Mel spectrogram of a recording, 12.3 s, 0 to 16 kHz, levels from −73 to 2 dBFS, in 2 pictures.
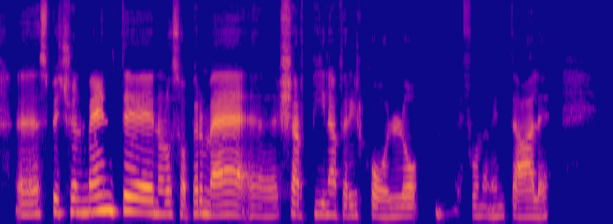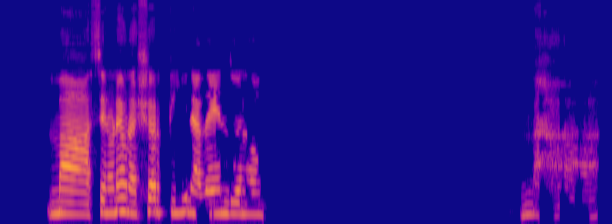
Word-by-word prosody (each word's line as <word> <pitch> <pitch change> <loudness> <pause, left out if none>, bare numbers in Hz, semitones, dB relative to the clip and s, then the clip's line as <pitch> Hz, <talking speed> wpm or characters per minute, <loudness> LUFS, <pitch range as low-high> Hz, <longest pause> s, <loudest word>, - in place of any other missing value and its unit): Uhm 180 +1 -3
specialmente, 220 +2 +3
non 190 -1 -6
lo 190 - -4
so, 190 - -4
per 195 +1 -5
me, 165 -4 +3
uhm, - - -11
sciarpina 180 0 -3
per 165 -1 -10
il 170 +1 -11
collo 155 0 -6 0.3
è 275 - -29
fondamentale. 155 -2 -6 1.1
Ma, 190 -2 +4
se 210 - -1
non 200 +1 0
è - - +6
una 200 -4 +2
sciarpina, 210 0 -1
vendono 190 -2 -2 2.6
Mah. 150 -4 -14
185 Hz, 110 wpm, -23 LUFS, 160-205 Hz, 2.6 s, è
